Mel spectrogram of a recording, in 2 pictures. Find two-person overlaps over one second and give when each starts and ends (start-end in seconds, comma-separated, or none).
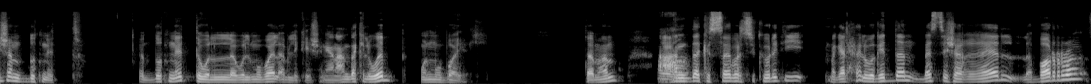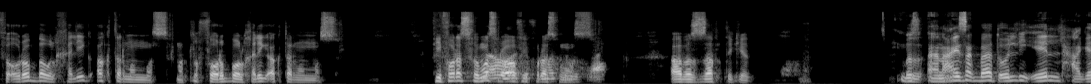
15.7-17.0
